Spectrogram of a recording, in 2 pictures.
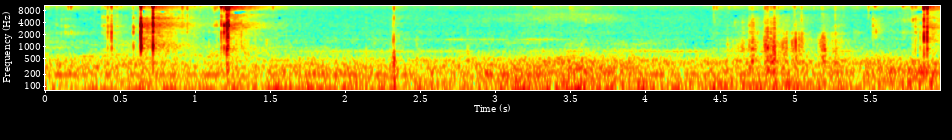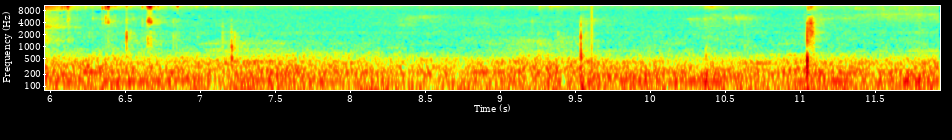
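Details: Soft crunching and chewing from kittens eating are heard indoors, with scattered sharp clicks over a low hum and no meowing.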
